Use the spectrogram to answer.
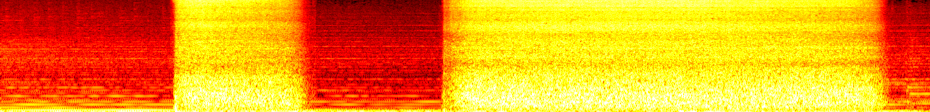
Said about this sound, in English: Can you hear the burner? It's like a big gas flame that heats the air inside the envelope.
